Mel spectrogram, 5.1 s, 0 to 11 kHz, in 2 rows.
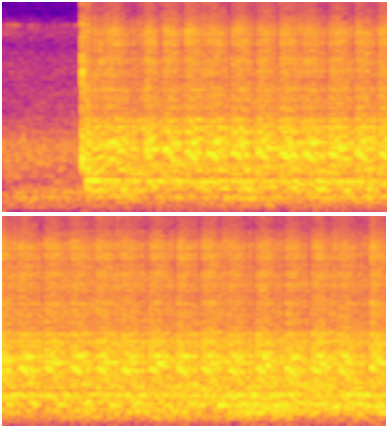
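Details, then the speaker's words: Triumph Spitfire 1500 with a slide carburetor, sitting 12 years, given a shot of fuel and cranked by key or starter solenoid: silence, then it catches, fires and runs raggedly on the sprayed fuel. "solenoid look at that yes yes nice she fired off"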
